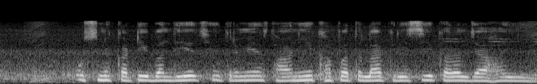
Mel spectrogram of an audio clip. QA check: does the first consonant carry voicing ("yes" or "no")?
no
